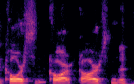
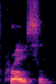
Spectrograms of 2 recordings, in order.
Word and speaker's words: Croson: I was about to say Carson, but it's Croson.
